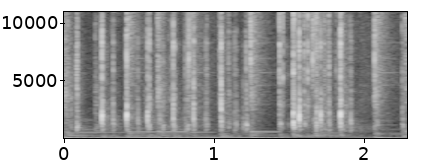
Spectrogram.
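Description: Typing on a Corsair K68 mechanical keyboard with Cherry Red switches, a quick close run of light clacking keystrokes with a few louder thuds, no voices.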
